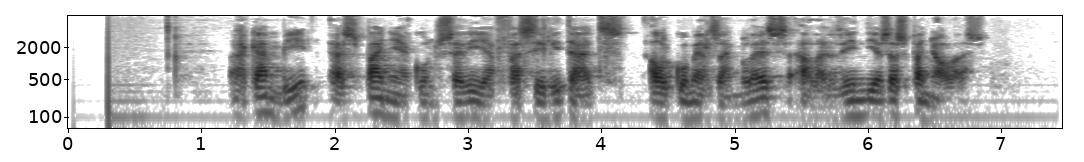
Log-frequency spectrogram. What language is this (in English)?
Catalan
